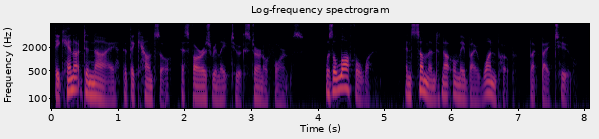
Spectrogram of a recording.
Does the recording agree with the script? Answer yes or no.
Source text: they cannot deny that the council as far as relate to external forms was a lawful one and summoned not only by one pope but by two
yes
